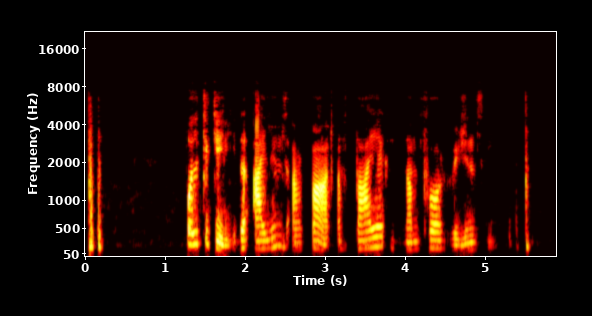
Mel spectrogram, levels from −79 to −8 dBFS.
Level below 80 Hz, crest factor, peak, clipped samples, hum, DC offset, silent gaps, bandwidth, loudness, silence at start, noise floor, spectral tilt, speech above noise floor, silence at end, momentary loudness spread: -70 dBFS; 22 dB; 0 dBFS; under 0.1%; none; under 0.1%; none; 7.8 kHz; -20 LUFS; 0.05 s; -72 dBFS; -5.5 dB/octave; 51 dB; 0.35 s; 18 LU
